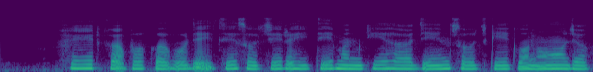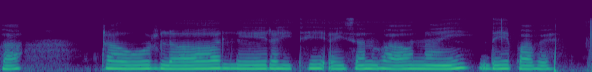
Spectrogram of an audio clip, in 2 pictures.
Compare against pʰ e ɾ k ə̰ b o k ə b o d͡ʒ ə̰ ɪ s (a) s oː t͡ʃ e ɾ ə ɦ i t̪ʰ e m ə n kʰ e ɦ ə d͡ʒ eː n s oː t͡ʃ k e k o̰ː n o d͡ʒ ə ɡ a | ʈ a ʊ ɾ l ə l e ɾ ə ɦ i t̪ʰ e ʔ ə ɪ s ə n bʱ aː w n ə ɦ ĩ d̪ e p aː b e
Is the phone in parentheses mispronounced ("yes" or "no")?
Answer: yes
